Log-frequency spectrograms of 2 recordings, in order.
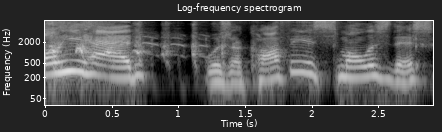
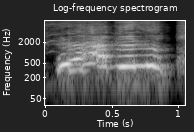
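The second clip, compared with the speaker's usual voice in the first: imitating a cheer shouted out the window, much higher and louder; mock new year cheer; 14 semitones higher, 8 dB louder, slower than usual. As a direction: yell it out the window then cut off. Friend yelling out the window.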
